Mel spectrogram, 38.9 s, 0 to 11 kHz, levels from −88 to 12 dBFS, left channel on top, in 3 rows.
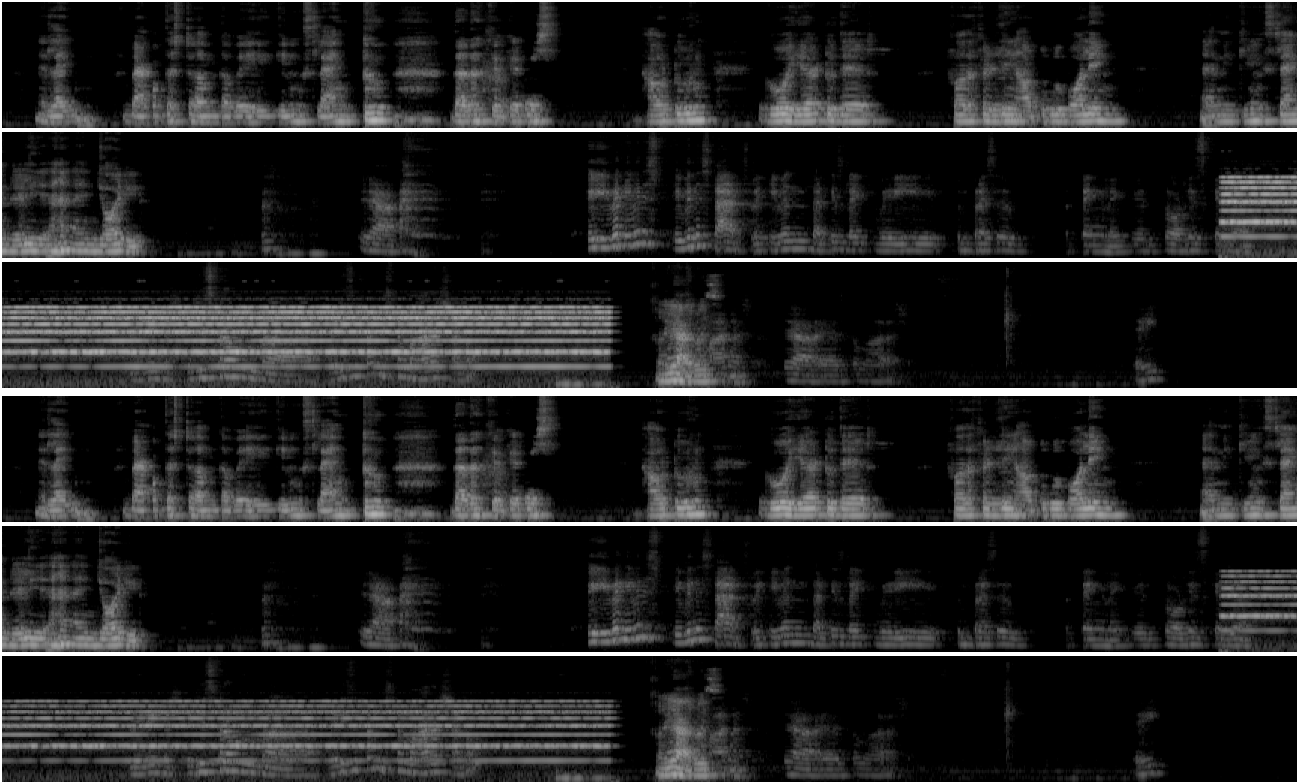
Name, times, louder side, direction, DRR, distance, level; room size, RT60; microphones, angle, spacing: voice 1, 0.3-0.9 1.2-5.5 6.4-7.2 7.6-8.8 9.5-11.2 12.0-14.3 32.4-33.0, equal, 15° right, 1.7 m, -34 dB
voice 2, 4.8-5.1 9.9-10.3 15.5-15.8 16.5-17.5 17.7-17.9 18.8-23.2 23.8-25.5 27.2-30.8 32.5-33.4 33.7-34.9 35.9-36.1 37.2-37.4, left 1 dB, 25° left, 4.7 m, -50 dB
sound 1, 25.1-32.0, left 11 dB, 70° left, 0.3 m, -26 dB
8.1 x 8.0 x 2.4 m
head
